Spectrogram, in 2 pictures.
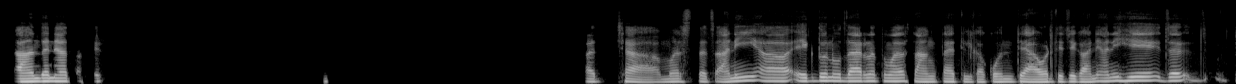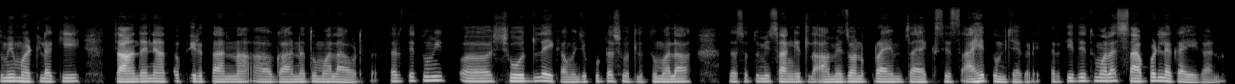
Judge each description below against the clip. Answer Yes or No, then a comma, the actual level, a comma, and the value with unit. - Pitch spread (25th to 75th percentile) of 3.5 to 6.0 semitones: No, average, 3.1 semitones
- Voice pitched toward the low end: Yes, low, 130 Hz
